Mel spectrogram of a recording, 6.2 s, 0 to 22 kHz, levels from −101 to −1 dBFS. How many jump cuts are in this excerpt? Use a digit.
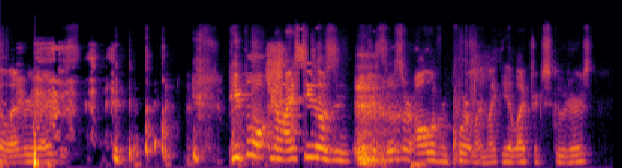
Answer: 0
